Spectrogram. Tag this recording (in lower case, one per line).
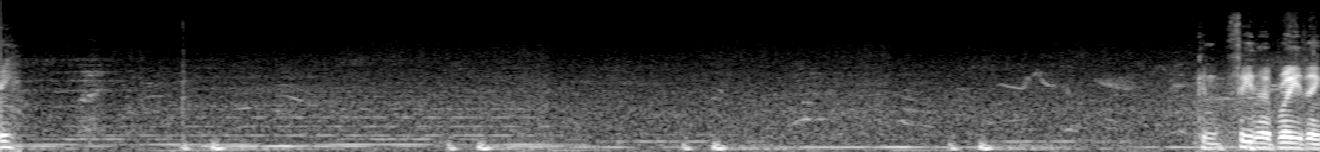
speech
